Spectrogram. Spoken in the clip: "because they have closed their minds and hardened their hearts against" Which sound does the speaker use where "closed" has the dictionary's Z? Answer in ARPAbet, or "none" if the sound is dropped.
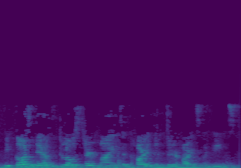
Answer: S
